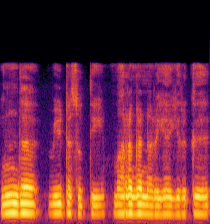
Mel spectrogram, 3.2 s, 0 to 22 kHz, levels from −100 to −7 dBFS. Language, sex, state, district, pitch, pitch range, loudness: Tamil, male, Tamil Nadu, Nilgiris, 130 Hz, 120-130 Hz, -17 LUFS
